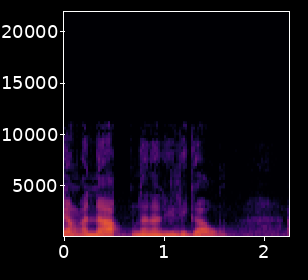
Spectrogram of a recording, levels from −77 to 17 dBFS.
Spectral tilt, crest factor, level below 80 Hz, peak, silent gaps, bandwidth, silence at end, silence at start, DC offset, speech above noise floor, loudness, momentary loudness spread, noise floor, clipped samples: -7 dB/octave; 18 dB; -54 dBFS; -8 dBFS; none; 11.5 kHz; 0 s; 0 s; under 0.1%; 28 dB; -25 LUFS; 10 LU; -52 dBFS; under 0.1%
